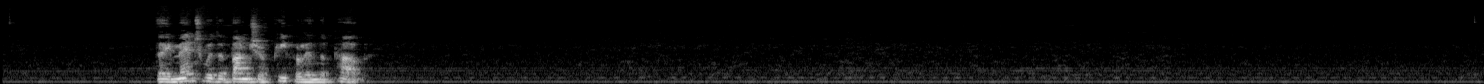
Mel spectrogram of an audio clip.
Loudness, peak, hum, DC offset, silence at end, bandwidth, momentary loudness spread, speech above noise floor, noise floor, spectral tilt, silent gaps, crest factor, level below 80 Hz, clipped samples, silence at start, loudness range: -16 LUFS; -2 dBFS; none; under 0.1%; 11.25 s; 10.5 kHz; 8 LU; 39 dB; -54 dBFS; -7 dB/octave; none; 22 dB; -56 dBFS; under 0.1%; 1.55 s; 10 LU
